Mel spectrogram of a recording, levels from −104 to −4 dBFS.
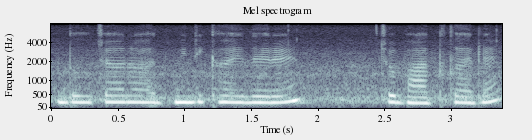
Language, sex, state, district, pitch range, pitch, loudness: Hindi, female, Chhattisgarh, Raipur, 220-250 Hz, 230 Hz, -13 LUFS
